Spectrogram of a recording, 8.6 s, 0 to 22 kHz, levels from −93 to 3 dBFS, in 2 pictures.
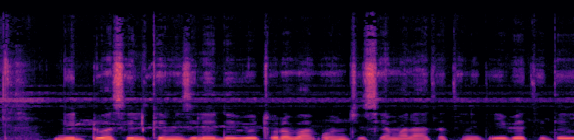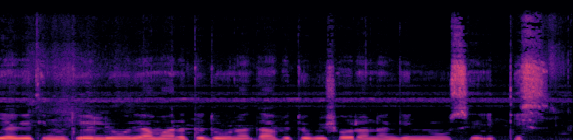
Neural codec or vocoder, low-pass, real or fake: none; 19.8 kHz; real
